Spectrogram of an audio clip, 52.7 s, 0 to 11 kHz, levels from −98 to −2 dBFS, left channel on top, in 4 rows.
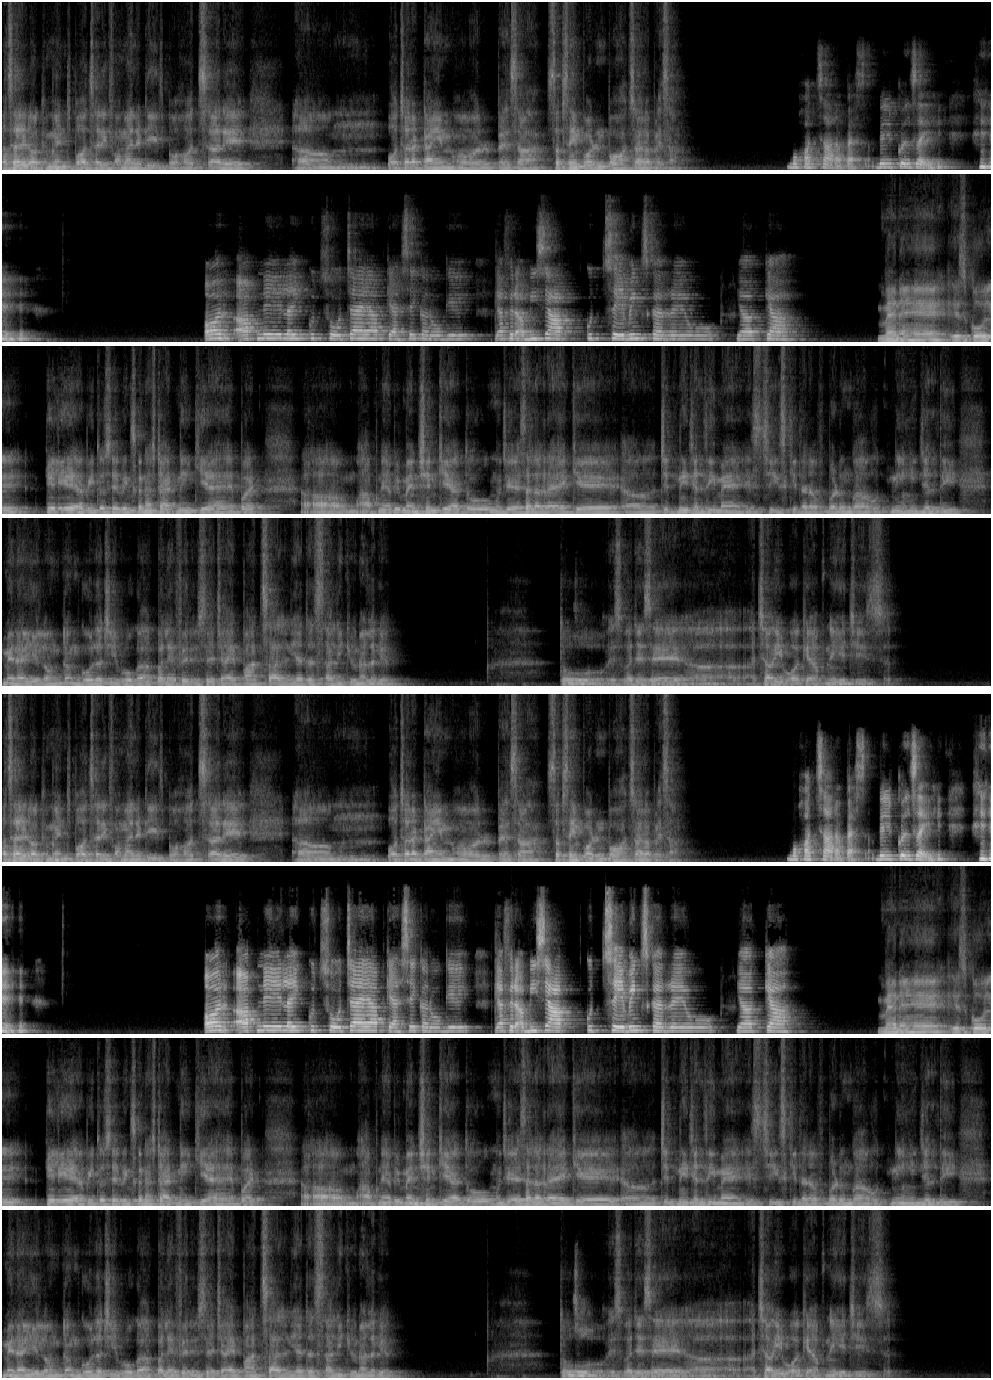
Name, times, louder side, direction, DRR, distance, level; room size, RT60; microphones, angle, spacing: voice 1, 0.0-9.0 24.9-26.6 27.0-44.8 46.2-46.7 47.0-51.4, equal, ahead, 2.0 m, -40 dB
voice 2, 10.5-13.7 15.9-19.4 19.8-22.7 23.0-23.8 47.1-47.5, right 5 dB, 75° right, 0.7 m, -32 dB
15.0 x 13.0 x 6.3 m
head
